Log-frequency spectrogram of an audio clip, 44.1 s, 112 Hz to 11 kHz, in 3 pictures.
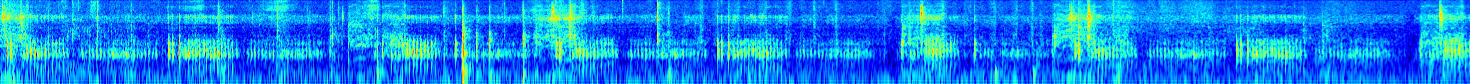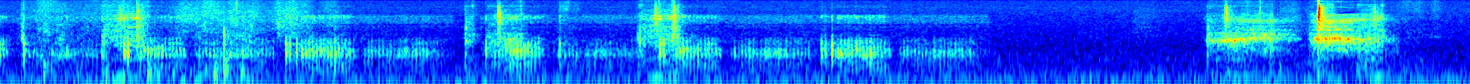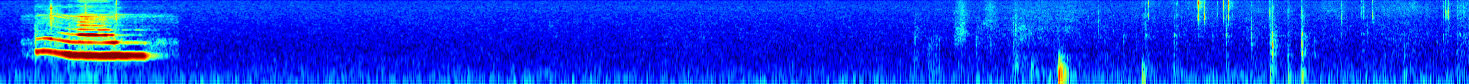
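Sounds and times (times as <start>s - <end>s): electronic cat purring: 0.0s - 24.6s, 26.7s - 28.6s.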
